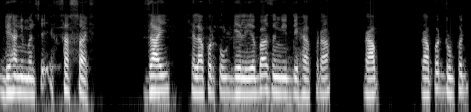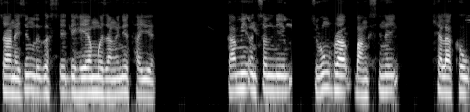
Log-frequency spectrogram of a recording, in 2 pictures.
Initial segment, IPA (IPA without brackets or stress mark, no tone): d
